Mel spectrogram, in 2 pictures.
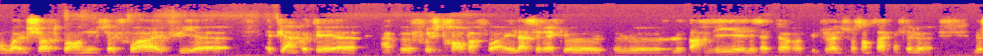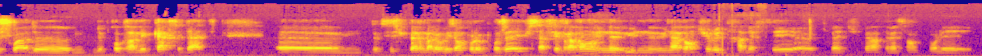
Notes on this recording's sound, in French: Interview téléphonique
